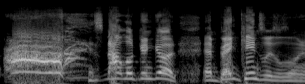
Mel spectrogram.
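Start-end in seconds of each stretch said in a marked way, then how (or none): 0.0-0.8 long, loud high scream; hammed-up burning-alive scream; mock agonized scream. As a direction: scream it in comic agony. Burning king screams in retelling.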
